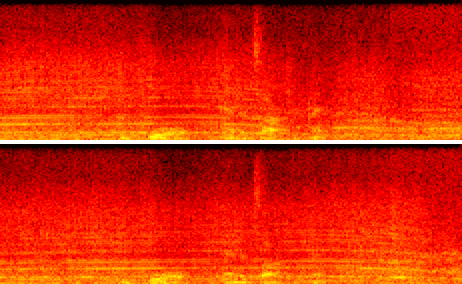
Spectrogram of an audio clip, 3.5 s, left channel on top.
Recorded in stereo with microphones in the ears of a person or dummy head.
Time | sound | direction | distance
0.9 | a man speaking | 50° left (ahead or behind) | 1.4 m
